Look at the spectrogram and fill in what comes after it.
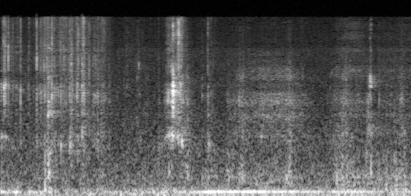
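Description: Faint crunching and chewing of a battered fried onion ring, quiet crackles, with one sharper crunch a little under halfway.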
